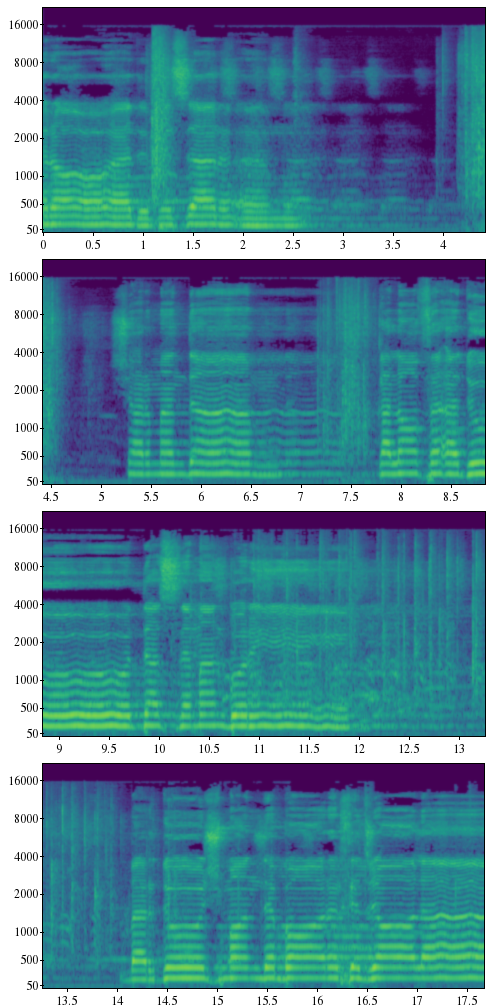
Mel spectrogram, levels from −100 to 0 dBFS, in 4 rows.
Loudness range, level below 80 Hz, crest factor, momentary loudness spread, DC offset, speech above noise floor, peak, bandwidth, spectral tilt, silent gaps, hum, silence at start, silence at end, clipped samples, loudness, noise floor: 8 LU; -56 dBFS; 20 dB; 12 LU; under 0.1%; 29 dB; -4 dBFS; 16 kHz; -3.5 dB/octave; none; none; 0 s; 0 s; under 0.1%; -24 LUFS; -52 dBFS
